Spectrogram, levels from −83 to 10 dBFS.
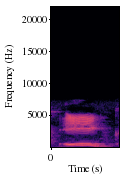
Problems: background sounds at intervals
